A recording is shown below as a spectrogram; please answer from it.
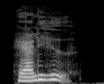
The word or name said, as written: herlighed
